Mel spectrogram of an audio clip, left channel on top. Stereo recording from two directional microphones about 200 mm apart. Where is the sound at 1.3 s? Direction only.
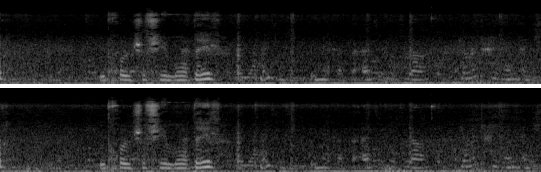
15° right (ahead or behind).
